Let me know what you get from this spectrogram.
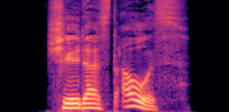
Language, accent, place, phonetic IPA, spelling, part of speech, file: German, Germany, Berlin, [ˌʃɪldɐst ˈaʊ̯s], schilderst aus, verb, De-schilderst aus.ogg
- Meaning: second-person singular present of ausschildern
